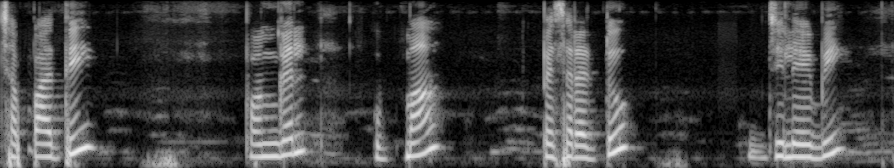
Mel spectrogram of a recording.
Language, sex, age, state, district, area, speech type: Telugu, female, 18-30, Andhra Pradesh, Kadapa, rural, spontaneous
